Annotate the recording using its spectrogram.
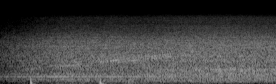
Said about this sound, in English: A fan blew all that water into a floor grate to be recycled for the next wash. The state of California requires it. 80% of the water is recycled.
